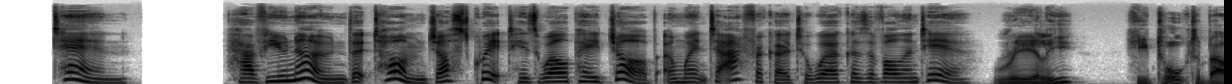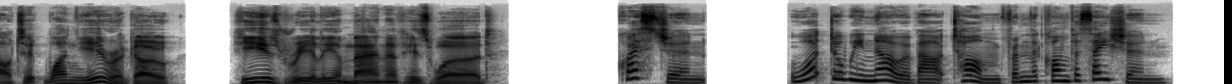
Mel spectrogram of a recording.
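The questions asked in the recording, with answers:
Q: What do we know about Tom from the conversation?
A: He keeps his word: he quit his well-paid job to volunteer in Africa, as he had said he would.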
